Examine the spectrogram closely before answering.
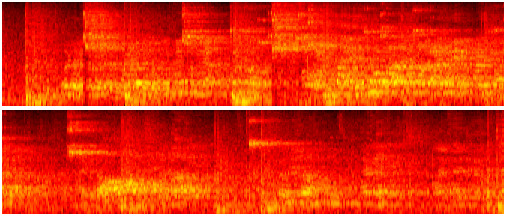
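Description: Young men shout and call out to each other.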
